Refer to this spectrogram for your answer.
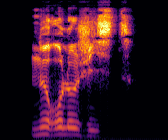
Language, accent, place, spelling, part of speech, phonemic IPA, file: French, France, Lyon, neurologiste, noun, /nø.ʁɔ.lɔ.ʒist/, LL-Q150 (fra)-neurologiste.wav
- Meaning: neurologist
